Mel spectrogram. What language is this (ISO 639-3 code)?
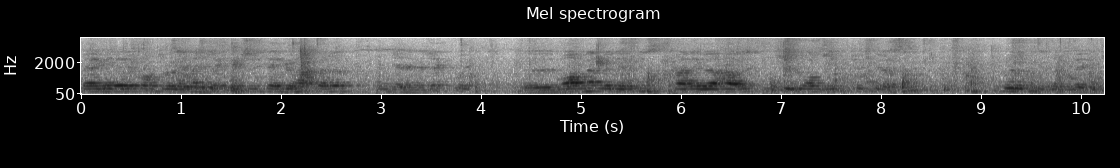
tur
